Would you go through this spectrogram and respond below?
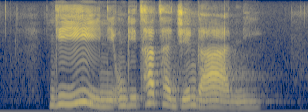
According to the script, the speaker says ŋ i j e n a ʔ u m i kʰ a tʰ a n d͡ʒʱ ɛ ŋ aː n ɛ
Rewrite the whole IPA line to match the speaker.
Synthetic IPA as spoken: ŋ i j i n i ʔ u ŋ i tʰ a tʰ a n d͡ʒʱ ɛ ŋ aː n i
